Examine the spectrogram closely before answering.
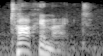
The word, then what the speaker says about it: Taconite: uh taco night or taconite it's spelt uh let's see t o c t o t a c o n i t e like taco nine like you know taco tuesday talking night it's a deep deep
